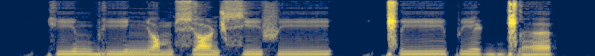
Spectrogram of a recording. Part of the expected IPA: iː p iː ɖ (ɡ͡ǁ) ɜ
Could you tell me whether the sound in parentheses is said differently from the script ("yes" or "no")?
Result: no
